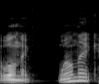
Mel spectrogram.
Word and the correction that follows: Willink: how do you say his last name? – Willink talks about how the SEALs divisions of labor, essentially you can only effectively lead like five people, mm-hmm.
